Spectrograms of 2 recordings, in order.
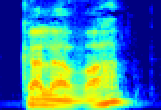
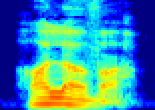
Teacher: es gibt vor allen Dingen auch den G-Laut, der im ukrainischen als H erscheint · Shown in: second take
